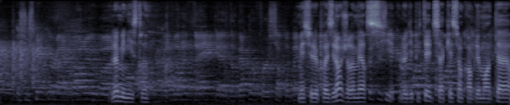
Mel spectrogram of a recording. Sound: applause

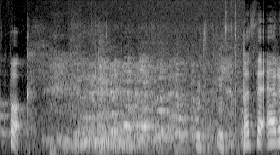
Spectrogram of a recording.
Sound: laughter

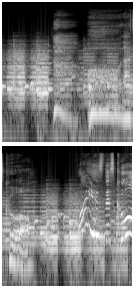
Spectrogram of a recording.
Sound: upbeat music; gasps

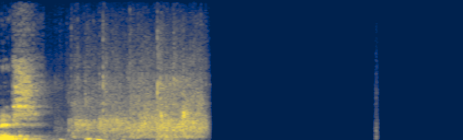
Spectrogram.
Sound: audience applauding

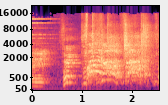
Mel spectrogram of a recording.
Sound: = Applause

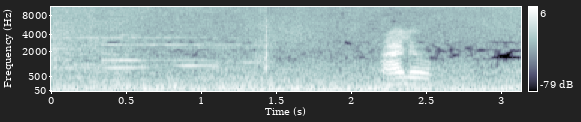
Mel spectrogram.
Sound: mobile ringing; pick up click

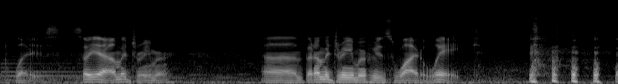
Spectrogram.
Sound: laughter

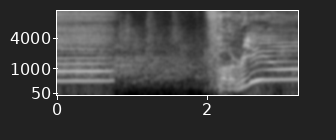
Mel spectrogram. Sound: audience laughs

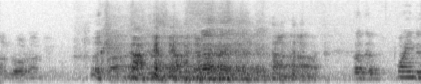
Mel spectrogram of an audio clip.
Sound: laughter

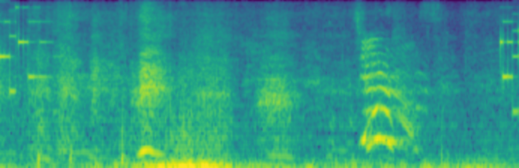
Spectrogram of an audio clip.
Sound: heavy breathing

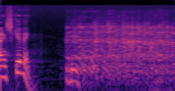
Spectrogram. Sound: laughter

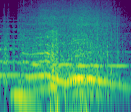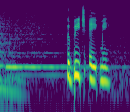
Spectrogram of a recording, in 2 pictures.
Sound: car revving

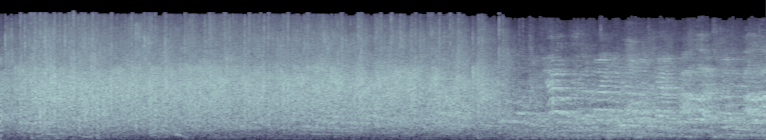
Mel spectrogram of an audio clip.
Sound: applause

